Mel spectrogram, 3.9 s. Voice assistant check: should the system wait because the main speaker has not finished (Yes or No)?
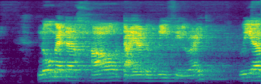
Yes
